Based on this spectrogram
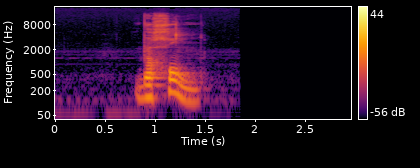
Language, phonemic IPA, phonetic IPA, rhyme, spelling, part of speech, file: Dutch, /bəˈɣɔn/, [bəˈxɔn], -ɔn, begon, verb, Nl-begon.ogg
- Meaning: singular past indicative of beginnen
